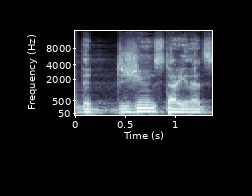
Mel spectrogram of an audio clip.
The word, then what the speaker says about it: Dhejne: down because I don't want to get the name wrong, the Dhejene study, that's Dhejne, which is a long-term study in Sweden which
